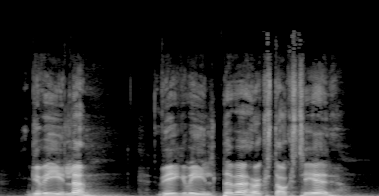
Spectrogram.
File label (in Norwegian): gvile, Numedalsmål; Vi gvilte ve høkstdags tier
